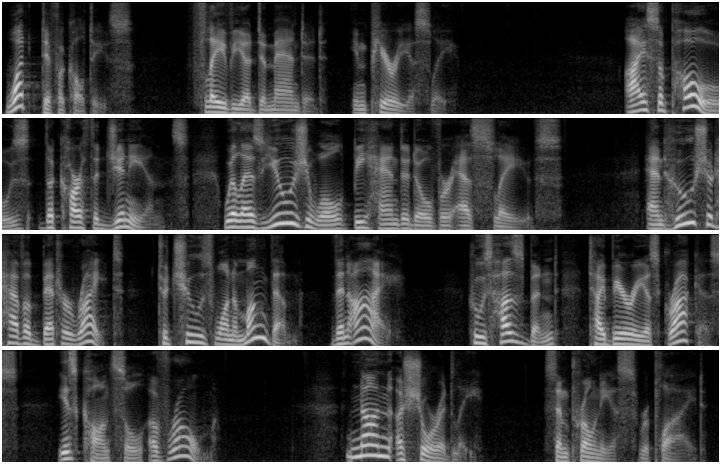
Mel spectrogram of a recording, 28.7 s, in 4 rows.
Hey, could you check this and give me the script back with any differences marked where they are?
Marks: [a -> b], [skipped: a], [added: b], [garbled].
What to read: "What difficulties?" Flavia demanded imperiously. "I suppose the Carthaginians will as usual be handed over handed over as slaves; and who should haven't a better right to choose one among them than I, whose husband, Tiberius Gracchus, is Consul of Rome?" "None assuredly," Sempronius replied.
"What difficulties?" Flavia demanded imperiously. "I suppose the Carthaginians will as usual be handed over [skipped: handed over] as slaves; and who should [haven't -> have] a better right to choose one among them than I, whose husband, Tiberius Gracchus, is Consul of Rome?" "None assuredly," Sempronius replied.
